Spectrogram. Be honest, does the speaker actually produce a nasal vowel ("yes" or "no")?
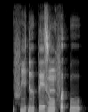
yes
